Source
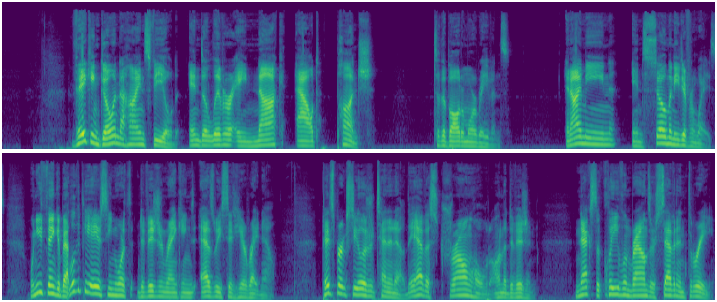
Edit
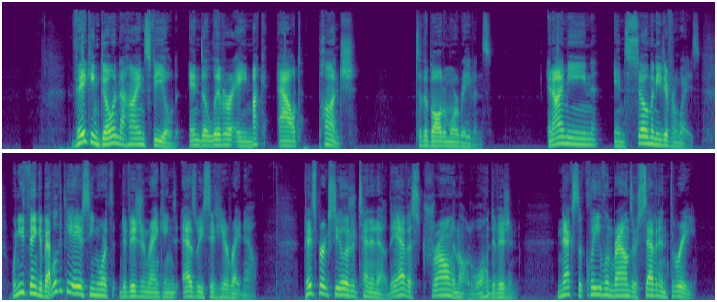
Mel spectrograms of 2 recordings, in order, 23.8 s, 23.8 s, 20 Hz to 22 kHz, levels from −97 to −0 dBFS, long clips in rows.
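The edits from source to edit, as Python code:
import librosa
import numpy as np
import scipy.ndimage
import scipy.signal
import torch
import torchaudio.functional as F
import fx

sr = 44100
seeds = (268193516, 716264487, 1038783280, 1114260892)

y = fx.edit(x, sr, fx.cut(start_s=4.18, length_s=0.3),
    fx.reverse_span(start_s=19.7, length_s=0.58), tone=tone)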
